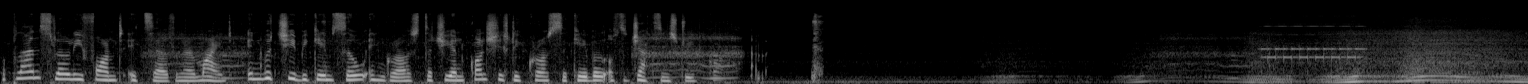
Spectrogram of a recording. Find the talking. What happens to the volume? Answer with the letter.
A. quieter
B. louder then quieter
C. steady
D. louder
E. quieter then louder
C.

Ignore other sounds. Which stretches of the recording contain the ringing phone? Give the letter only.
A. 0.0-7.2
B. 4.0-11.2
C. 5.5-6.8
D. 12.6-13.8
D.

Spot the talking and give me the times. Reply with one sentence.
The talking can be heard from 0.0 to 7.2 s.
